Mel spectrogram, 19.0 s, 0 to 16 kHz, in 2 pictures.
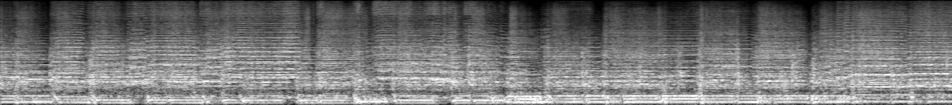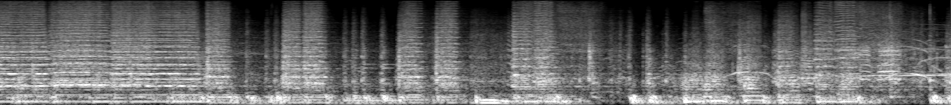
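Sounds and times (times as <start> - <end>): brass melody: 0.0 - 15.6, 16.4 - 18.7
bass line: 0.0 - 19.0
drums steady beat: 0.0 - 19.0.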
